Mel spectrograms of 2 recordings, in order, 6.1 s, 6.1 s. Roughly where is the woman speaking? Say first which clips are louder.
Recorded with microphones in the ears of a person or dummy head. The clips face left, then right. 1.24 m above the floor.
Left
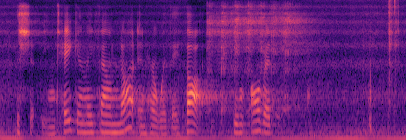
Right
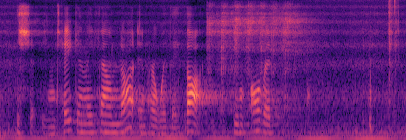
Left 5 dB; centre.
